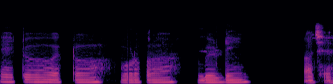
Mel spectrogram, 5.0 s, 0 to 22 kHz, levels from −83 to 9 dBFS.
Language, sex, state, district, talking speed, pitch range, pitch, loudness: Bengali, male, West Bengal, Malda, 70 wpm, 100-110 Hz, 100 Hz, -38 LUFS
